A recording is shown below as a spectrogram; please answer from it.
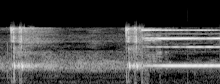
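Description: Subscribe-button animation sound effect: a sharp click with a short swish of noise, then about a second later a couple of quick clicks and a bright bell ding that holds a steady ring.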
